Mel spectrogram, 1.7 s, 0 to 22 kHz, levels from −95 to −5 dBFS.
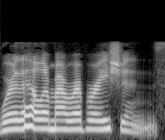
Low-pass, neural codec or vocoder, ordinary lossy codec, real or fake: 7.2 kHz; none; MP3, 48 kbps; real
